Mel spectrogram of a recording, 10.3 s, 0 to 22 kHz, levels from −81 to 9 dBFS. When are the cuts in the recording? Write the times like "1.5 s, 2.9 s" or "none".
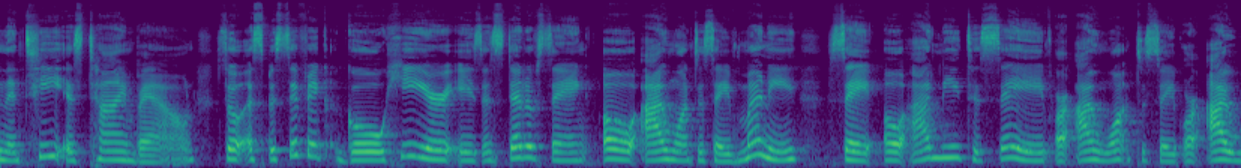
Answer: none

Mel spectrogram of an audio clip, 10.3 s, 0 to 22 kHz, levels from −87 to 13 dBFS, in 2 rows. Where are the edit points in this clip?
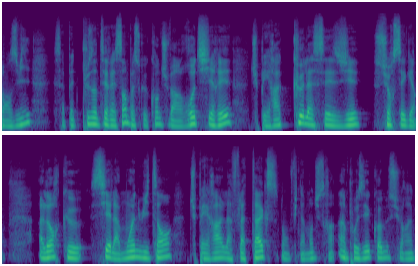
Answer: none

